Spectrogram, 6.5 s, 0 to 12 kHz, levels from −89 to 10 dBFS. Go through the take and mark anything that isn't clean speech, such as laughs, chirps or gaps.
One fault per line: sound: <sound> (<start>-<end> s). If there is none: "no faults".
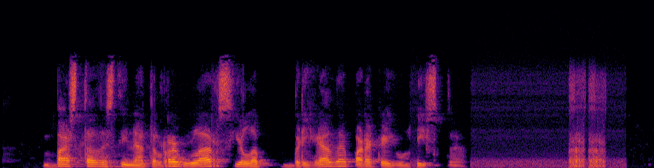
sound: dropout (4.1-4.2 s)
sound: laugh (5.7-6.1 s)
